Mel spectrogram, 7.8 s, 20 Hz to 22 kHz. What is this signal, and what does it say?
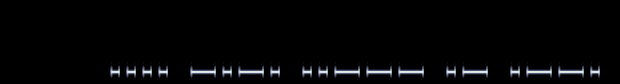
Morse code, heard as a keyed tone, about 12 wpm, 600 Hz. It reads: HC2AP
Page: 2 ekstra ordmellemrum mellem kaldesignalerne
